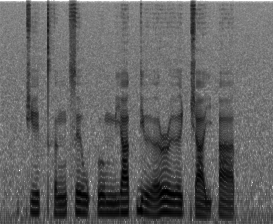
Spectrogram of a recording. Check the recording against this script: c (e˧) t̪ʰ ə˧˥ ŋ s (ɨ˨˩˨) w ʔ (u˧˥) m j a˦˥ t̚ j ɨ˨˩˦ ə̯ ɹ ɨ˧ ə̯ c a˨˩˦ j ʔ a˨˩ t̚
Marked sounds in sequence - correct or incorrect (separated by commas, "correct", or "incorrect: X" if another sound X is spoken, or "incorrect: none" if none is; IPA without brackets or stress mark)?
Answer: incorrect: i˧, incorrect: ɨ˧, incorrect: u˧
